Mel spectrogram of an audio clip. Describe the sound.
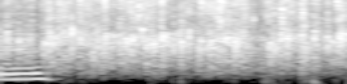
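A round of applause from a crowd at a comedy show, a dense, steady wash of clapping that holds at an even level throughout, with a brief voice tailing off at the very start.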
